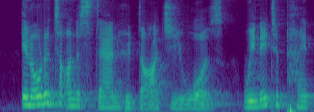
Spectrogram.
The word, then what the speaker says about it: Daji: the most evil woman in Chinese history spelled d-a-j-i is an example of where a real life person has been exaggerated in history through stories myths and legends in order to understand who darji was we need to paint the world she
